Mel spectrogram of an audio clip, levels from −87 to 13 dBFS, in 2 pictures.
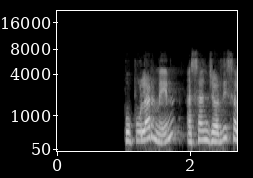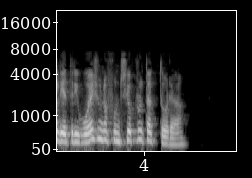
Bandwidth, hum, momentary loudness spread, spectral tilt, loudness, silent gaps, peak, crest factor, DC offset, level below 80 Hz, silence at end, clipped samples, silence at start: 7.6 kHz; none; 7 LU; -6 dB/octave; -16 LUFS; none; -2 dBFS; 16 dB; under 0.1%; -60 dBFS; 0.8 s; under 0.1%; 1 s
